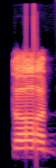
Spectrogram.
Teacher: त द में दंतों पर रुकावट।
